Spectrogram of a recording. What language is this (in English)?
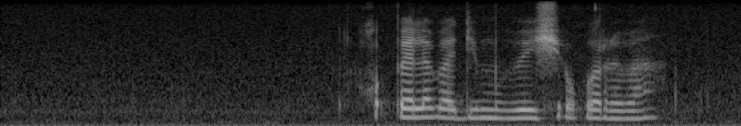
Northern Sotho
